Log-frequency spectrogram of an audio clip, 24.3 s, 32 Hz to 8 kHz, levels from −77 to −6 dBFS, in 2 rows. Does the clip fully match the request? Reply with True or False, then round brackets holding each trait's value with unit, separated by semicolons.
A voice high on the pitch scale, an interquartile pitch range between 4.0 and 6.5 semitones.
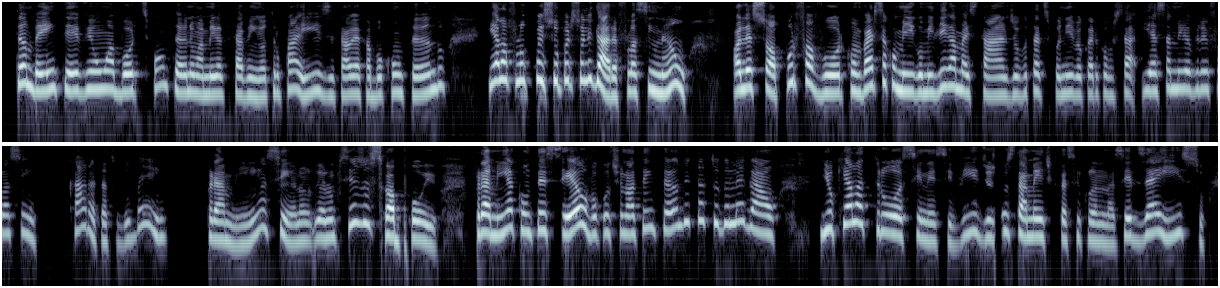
True (240 Hz; 4.6 semitones)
